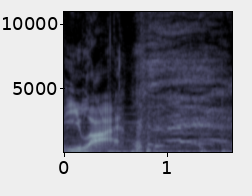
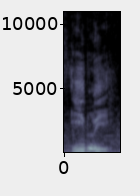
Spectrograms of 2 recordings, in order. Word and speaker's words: Ely: mean you you know i gotta go with eli that is not that is not the common mispronunciation most people say ellie uh when they say yeah ellie yeah but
